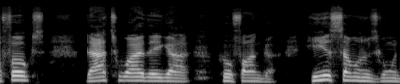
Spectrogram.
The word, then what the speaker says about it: Hufanga: And again, the pronunciation, the last name is Hufanga.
